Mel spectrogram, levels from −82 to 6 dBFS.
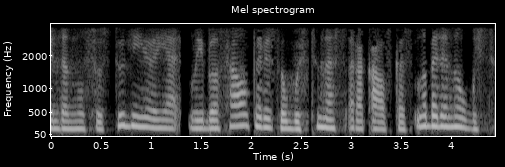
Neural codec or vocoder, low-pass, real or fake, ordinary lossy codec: codec, 16 kHz, 1.1 kbps, Voila-Tokenizer; 3.6 kHz; fake; AAC, 16 kbps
